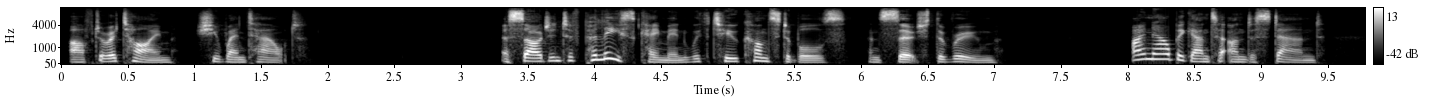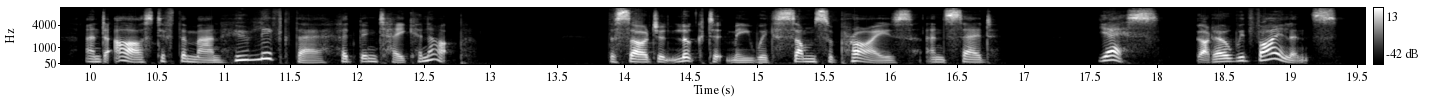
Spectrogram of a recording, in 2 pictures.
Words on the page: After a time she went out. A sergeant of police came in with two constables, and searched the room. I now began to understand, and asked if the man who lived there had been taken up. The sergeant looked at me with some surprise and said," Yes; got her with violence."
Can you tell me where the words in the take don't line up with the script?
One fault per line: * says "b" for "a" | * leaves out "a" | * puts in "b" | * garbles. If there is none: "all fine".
all fine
